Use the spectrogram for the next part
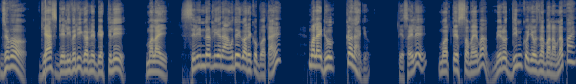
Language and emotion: Nepali, happy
